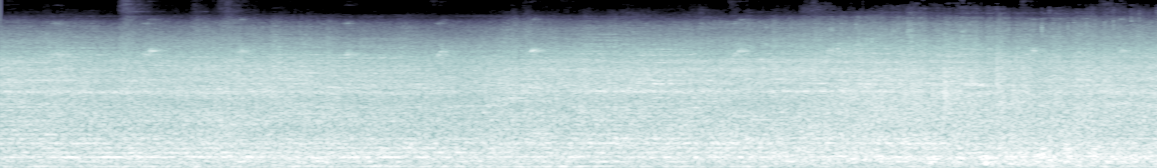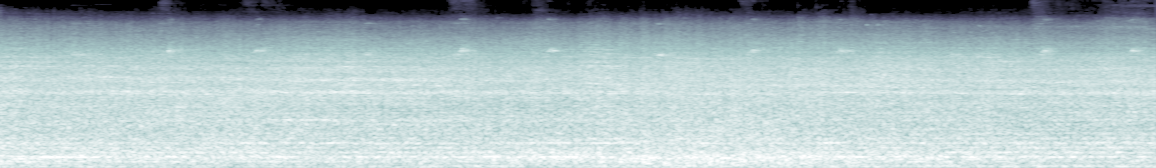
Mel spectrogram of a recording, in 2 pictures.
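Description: Freight train of autorack cars rolling past at steady speed: a continuous rumble and rattle of steel wheels on rail, with faint light clicks about once a second.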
